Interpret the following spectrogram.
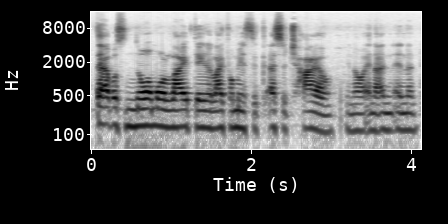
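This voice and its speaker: A middle-aged Cambodian-accented man tells a personal story in a relaxed, halting way. He pauses often, fills gaps with small sounds and restarts his sentences. His pitch sits in an ordinary middle range for a man. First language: Khmer. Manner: halting, many fillers and restarts. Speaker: healer and channel co-host.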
